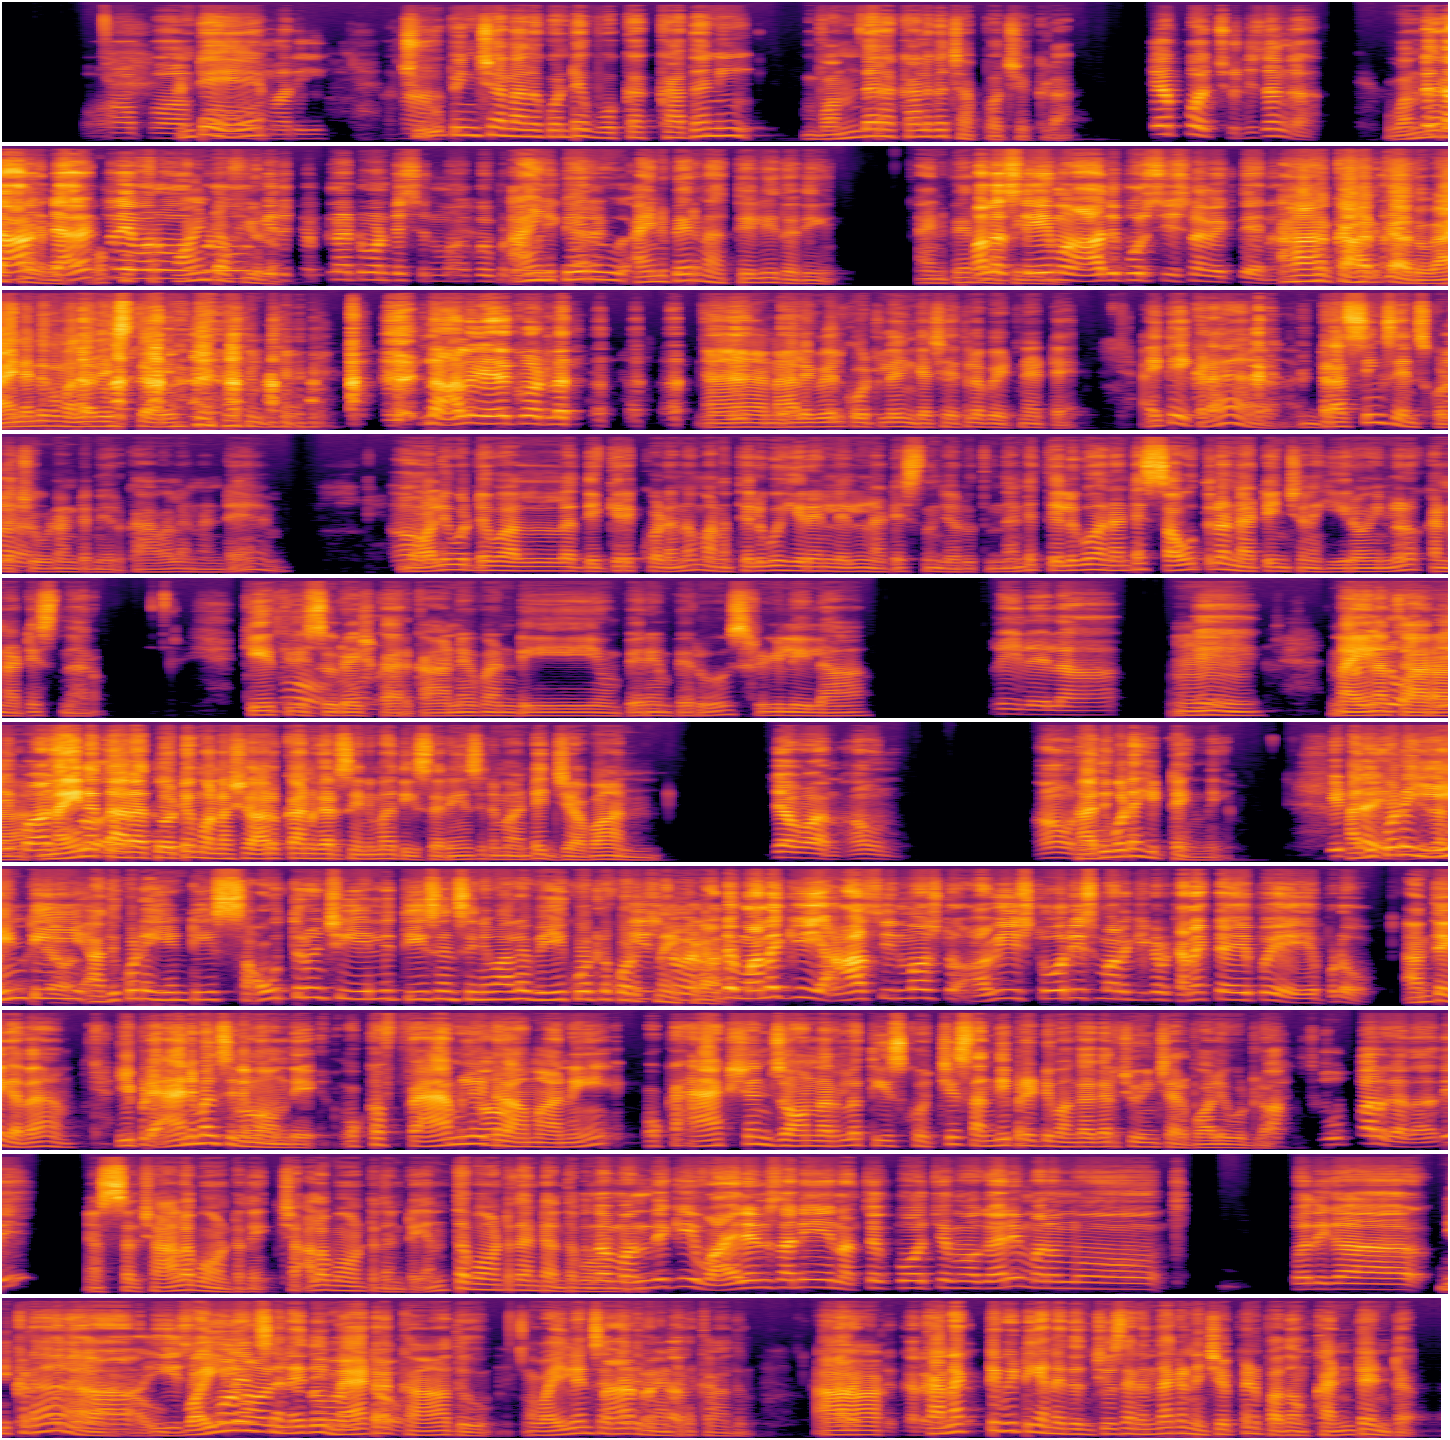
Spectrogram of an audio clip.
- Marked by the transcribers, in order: in English: "పాయింట్ అఫ్ వ్యూలో"; in English: "క్యారెక్టర్?"; in English: "సేమ్"; laughing while speaking: "ఆ! కాదు కాదు. ఆయనెందుకు మల్లా తీస్తారు?"; other background noise; laugh; laughing while speaking: "నాలుగు వేల కోట్లు"; in English: "డ్రెసింగ్ సెన్స్"; chuckle; in English: "బాలీవుడ్"; in English: "సౌత్‌లో"; in English: "సో"; in English: "హిట్"; in English: "హిట్"; in English: "సౌత్"; in English: "స్టోరీస్"; in English: "కనెక్ట్"; in English: "ఫ్యామిలీ డ్రామా‌ని"; in English: "యాక్షన్ జోనర్‌లో"; in English: "బాలీవుడ్‌లో"; in English: "సూపర్"; in English: "వయలెన్స్"; in English: "వయలెన్స్"; in English: "మ్యాటర్"; in English: "నా‌లెడ్జ్"; in English: "వయలెన్స్"; in English: "మ్యాటర్"; in English: "మ్యాటర్"; in English: "కనెక్టివిటీ"; in English: "కంటెంట్"
- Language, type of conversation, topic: Telugu, podcast, బాలీవుడ్ మరియు టాలీవుడ్‌ల పాపులర్ కల్చర్‌లో ఉన్న ప్రధాన తేడాలు ఏమిటి?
